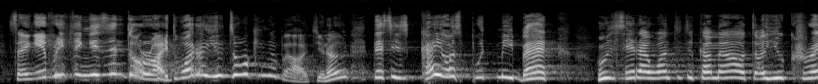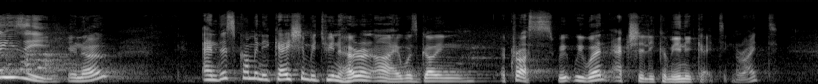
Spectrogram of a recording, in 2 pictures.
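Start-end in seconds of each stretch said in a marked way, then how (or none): 0.3-8.6 play-acted very loud, shrill, high-pitched voice. A parent retells their daughter speaking back to them, in a very loud voice. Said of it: "speaking back to me in a very loud voice".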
